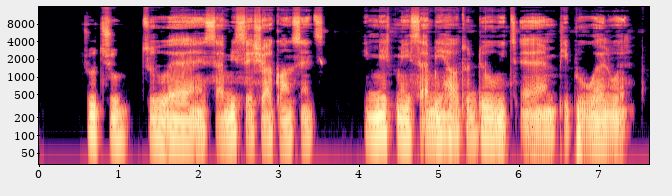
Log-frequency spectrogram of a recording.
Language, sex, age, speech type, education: Nigerian Pidgin, male, 30-45, spontaneous, tertiary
